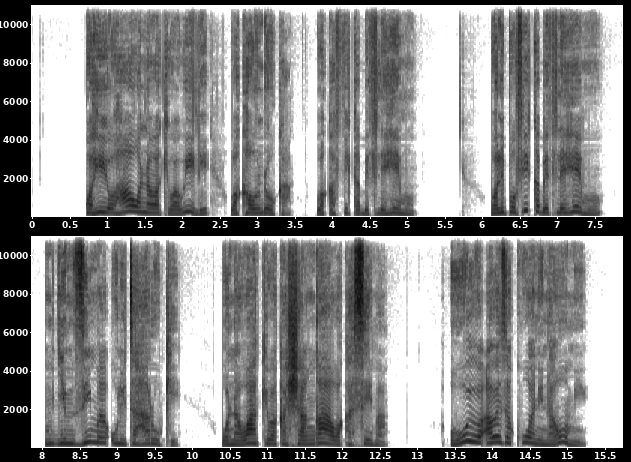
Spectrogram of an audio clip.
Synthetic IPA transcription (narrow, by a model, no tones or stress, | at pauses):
kwaɦijɔɦawawanawakɛwawili | wakʰaɔndɔka̰ | wakafikaɓɛθlɛɦɛmu | walipɔfikaɓɛθlɛɦɛmu | m̩ʄim̩zimaʔulitaɦaɾuki | wanawakɛwakaʃaŋɡaːwakasɛma | hujuʔawɛzakʰuwaninaumi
